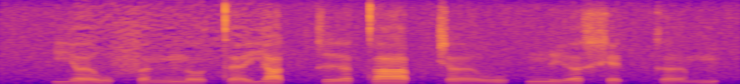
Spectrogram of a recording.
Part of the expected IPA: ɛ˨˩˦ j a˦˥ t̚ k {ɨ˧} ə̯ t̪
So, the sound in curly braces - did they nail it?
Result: yes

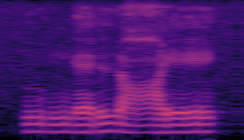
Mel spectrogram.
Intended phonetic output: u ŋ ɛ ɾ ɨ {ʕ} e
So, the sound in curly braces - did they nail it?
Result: yes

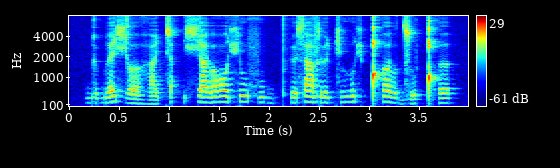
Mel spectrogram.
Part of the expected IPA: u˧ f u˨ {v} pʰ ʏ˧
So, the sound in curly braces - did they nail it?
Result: no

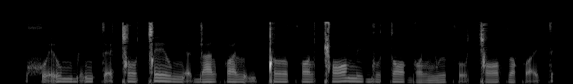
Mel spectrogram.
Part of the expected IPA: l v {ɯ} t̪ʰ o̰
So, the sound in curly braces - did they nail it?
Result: yes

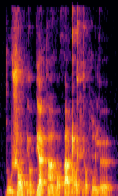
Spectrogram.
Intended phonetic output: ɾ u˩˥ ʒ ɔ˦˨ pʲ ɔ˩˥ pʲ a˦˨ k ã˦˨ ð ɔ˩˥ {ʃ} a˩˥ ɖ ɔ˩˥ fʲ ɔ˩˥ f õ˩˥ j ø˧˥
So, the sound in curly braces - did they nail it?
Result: no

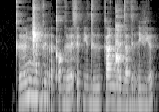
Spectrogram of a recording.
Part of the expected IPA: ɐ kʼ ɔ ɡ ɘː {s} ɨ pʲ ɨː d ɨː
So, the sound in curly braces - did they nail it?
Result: yes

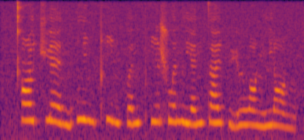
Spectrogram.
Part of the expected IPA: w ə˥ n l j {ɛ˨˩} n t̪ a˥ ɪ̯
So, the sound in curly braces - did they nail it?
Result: no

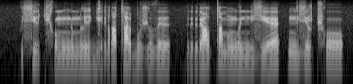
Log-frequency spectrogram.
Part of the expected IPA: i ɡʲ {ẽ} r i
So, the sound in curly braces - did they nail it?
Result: no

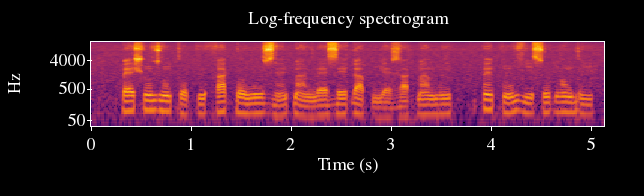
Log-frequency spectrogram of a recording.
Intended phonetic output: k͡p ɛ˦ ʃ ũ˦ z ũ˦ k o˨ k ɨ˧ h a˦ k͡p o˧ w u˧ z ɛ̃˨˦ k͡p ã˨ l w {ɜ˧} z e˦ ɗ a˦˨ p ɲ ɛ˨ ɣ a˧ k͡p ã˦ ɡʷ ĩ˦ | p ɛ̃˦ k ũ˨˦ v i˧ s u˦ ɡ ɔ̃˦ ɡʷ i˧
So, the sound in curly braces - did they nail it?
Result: no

